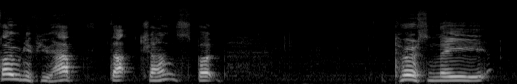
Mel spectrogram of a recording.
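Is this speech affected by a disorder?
Yes: cerebral palsy; back surgery.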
